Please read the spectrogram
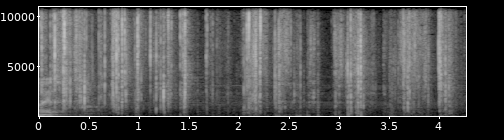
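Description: Scissors snipping open a plastic art-card pack, and the wrapper crinkling as it is handled: a run of irregular crackles and clicks.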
